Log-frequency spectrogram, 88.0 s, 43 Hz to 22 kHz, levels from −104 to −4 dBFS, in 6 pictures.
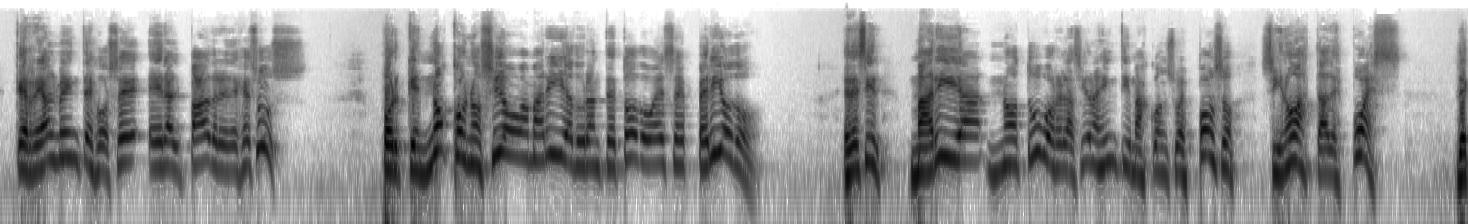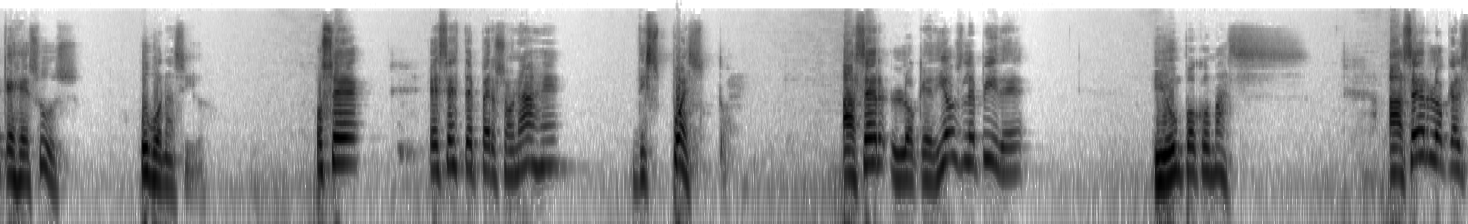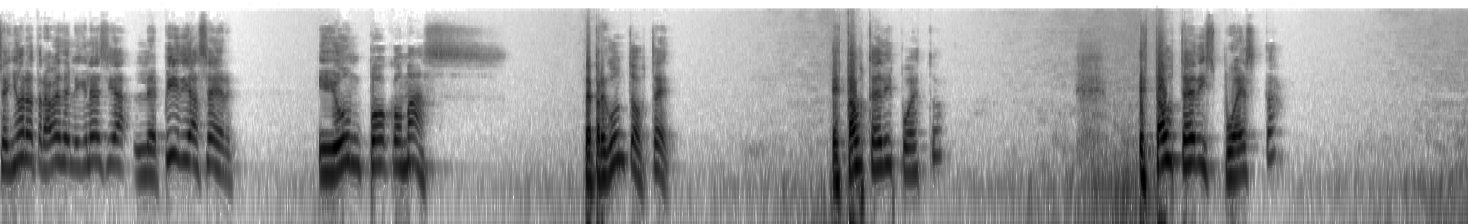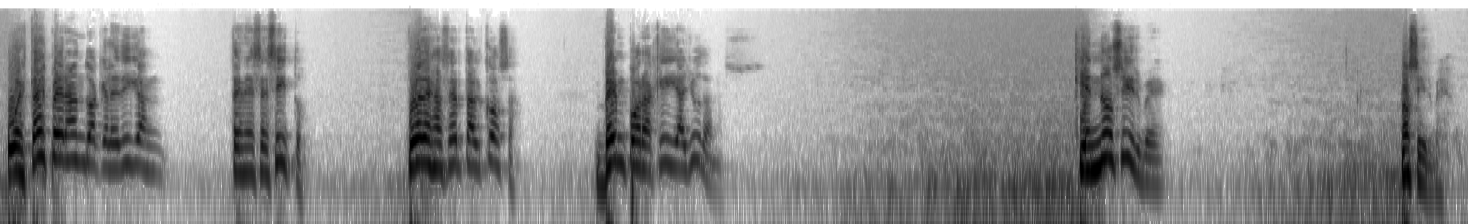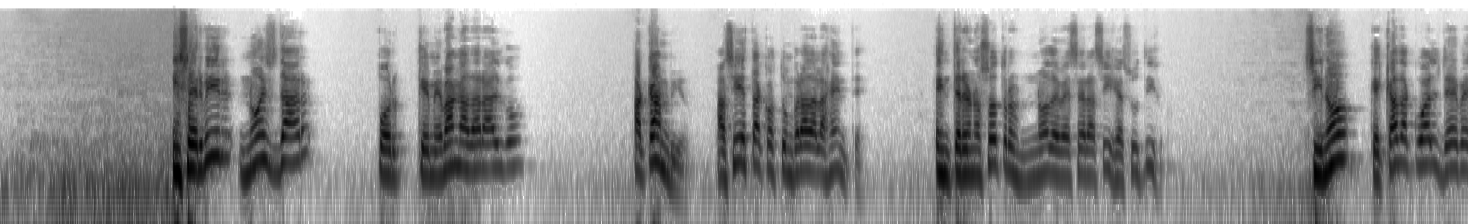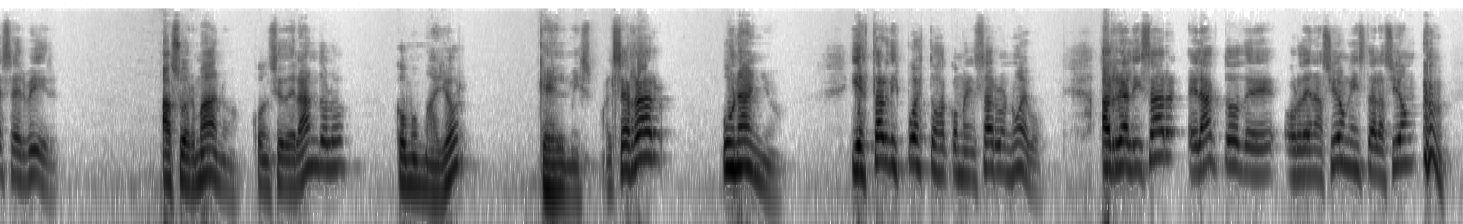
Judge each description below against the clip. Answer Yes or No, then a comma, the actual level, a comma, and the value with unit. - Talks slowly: Yes, slow, 110 wpm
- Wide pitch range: Yes, wide, 8.8 semitones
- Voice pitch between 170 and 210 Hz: Yes, medium, 185 Hz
